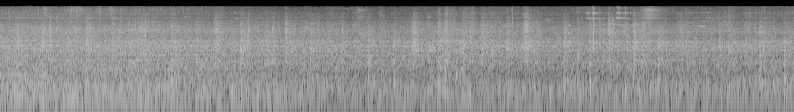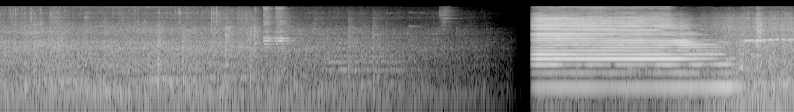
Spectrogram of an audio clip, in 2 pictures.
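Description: Passenger train coaches running past on the rails with a steady rattle that fades away. Then, after a short break, a diesel locomotive's horn sounds loudly for about two and a half seconds.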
